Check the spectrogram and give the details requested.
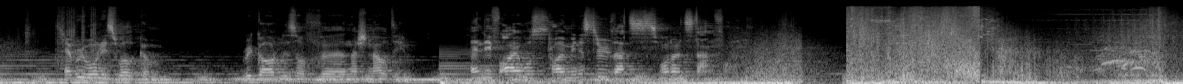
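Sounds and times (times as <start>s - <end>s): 
speech: 0.6s - 7.7s
large bomb explosion: 7.5s - 11.8s.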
